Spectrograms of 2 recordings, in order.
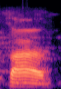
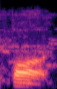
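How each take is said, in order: First: The word has a full gliding 'fire' vowel. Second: The word is flattened so it sounds like 'far'. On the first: "they wouldn't say fire" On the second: "They'd say far"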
